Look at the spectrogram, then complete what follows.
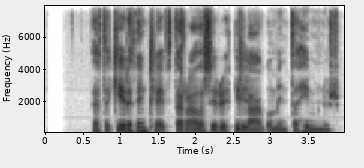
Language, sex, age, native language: Icelandic, female, 30-39, Icelandic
